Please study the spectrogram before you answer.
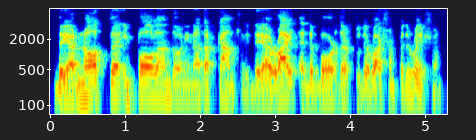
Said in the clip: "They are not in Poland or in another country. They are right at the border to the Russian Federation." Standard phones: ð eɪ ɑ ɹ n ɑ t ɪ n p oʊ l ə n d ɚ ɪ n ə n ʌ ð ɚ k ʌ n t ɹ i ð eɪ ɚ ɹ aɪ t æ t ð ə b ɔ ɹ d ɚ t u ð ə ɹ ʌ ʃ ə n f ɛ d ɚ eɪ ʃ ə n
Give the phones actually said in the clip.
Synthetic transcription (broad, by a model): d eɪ ɑ ɹ n ɑ t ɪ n p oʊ l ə n d ɪ n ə n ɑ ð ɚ k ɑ n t ɹ i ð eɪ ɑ ɹ aɪ t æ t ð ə b ɔ ɹ d ɚ t u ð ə ɹ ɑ ʃ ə n f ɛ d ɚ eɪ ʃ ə n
